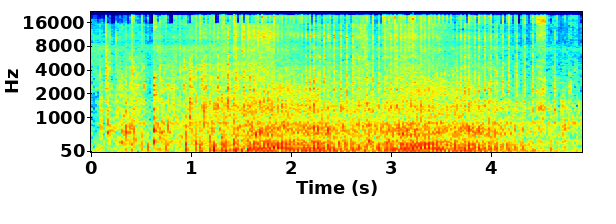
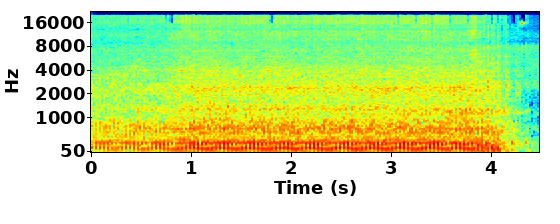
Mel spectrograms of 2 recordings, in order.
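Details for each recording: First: Troy-Bilt edger 25B-554M711 with a Briggs & Stratton 500e engine, after carb cleaner was sprayed in: it fires and runs a few seconds with surging revs, never settling. Fuel starvation; the carburetor is being replaced. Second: Troy-Bilt edger model 25B-554M711 with a Briggs & Stratton 500e engine (09P602-0076-F1), after carburetor cleaning and priming: the small single-cylinder engine catches and runs at a steady, even fast chug for about four seconds before shutting off; healthy running.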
